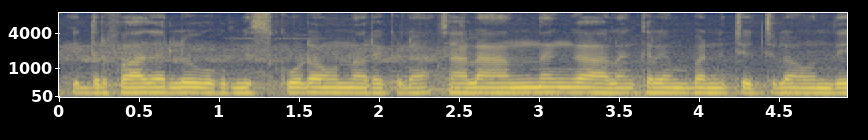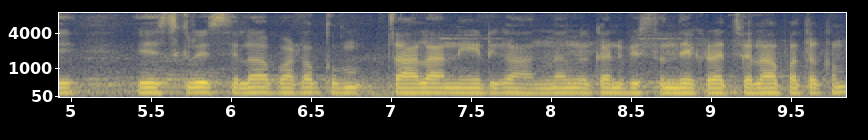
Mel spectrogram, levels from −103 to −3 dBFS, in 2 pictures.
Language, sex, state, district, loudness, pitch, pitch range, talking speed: Telugu, male, Telangana, Nalgonda, -20 LUFS, 130 Hz, 130-135 Hz, 160 wpm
